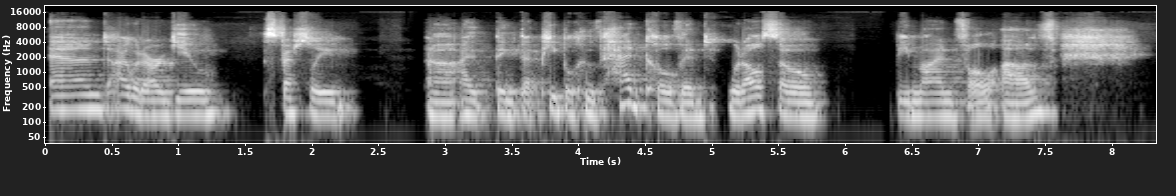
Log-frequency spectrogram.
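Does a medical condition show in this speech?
No.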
